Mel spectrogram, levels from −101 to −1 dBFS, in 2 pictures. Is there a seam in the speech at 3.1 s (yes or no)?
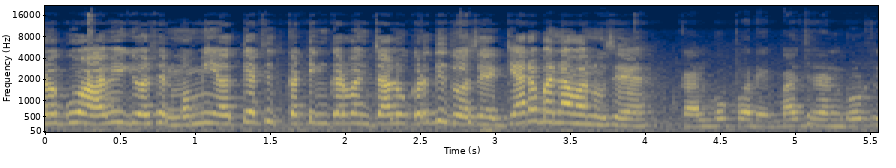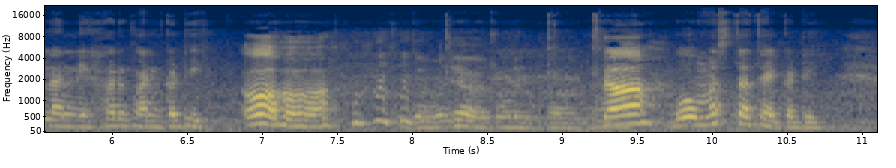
no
